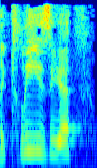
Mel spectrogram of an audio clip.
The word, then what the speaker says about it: ecclesia: Actually, the English word church that we have in our Bibles comes from a Greek word that you pronounce ecclesia, which simply means an assembly, a gathering together of people.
